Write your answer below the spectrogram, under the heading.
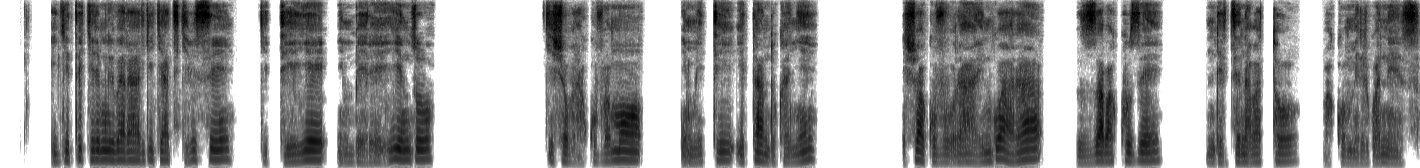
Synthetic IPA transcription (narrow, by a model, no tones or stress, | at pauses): iɟiticiɾimŋiːβaɾaɾɟicaːt͡si̥ciβisi | ɟ̥itiːje̞imbe̞ɾe̞jinzu | ɟ̥iʃo̞βo̞ɾakuvamo | imitiʔitaːndukaɲe̞ | iʃoβoɾakuvuɾainɡwaːɾa | zaβakuze̞ | nde̞t͡se̞naβato̞ | βakomeɾeɾɡwane̞ːz̥a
